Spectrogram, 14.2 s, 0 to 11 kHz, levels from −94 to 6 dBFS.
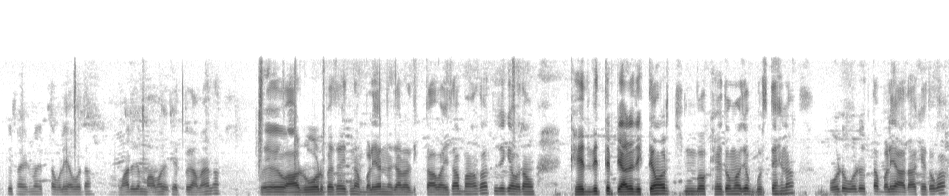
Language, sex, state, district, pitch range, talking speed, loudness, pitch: Hindi, male, Uttar Pradesh, Jyotiba Phule Nagar, 130-150 Hz, 245 wpm, -23 LUFS, 140 Hz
